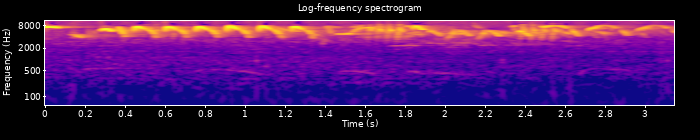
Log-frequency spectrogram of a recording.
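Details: Eurasian wren producing a quick series of high, repeated swooping notes that turn into a chattering trill, partly masked by steady background hiss.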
